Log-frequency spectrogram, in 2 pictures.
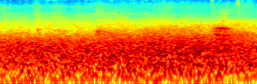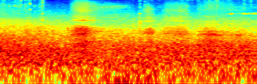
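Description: Surf breaking and washing up a sandy beach, a steady rushing wash of waves, with low wind rumble on the microphone.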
